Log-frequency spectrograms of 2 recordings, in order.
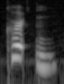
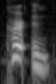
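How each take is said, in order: The two takes are said the same way.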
